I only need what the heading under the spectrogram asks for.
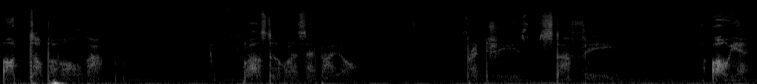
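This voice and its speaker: Cheeky British whisperer, bright and breathy. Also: unhurried, long pauses. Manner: cheeky, chatty, slangy, mild swearing. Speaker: storyteller talking about own pets. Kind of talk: whispered casual storytelling, ASMR.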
